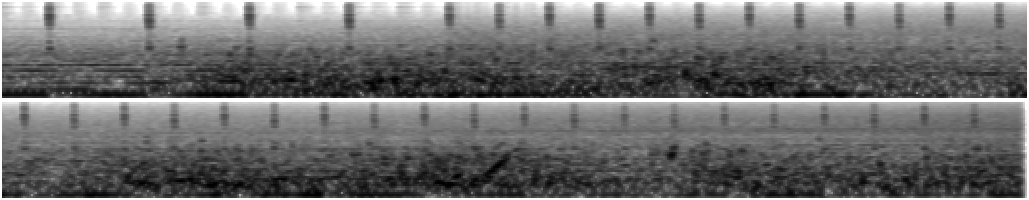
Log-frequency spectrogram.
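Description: Tense background score: a clock-like ticking about three to four times a second over a low drone, with a dense rushing layer that swells in about a second in.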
